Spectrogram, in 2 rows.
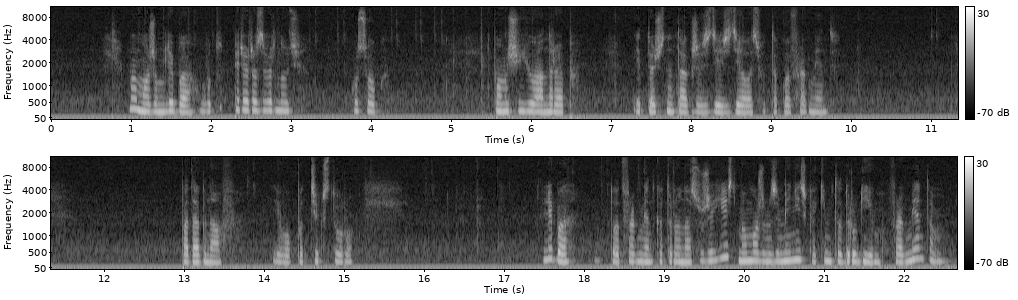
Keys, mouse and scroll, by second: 1.2-6.7 right drag, 5.4 u, 7.1 s, 7.6-11.1 drag, 8.1 g, 10.1 g, 11.3 s, 13.5 g, 15.3-16.6 drag, 16.6 middle click, 17.0 right click, 17.0 middle click, 17.8 click, 17.8-20.6 right drag, 18.4-20.6 drag, 20.6 g.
